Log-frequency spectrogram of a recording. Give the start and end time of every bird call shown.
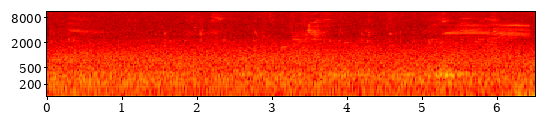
[0.06, 0.76] unidentified bird
[3.06, 6.52] Common Grackle (Quiscalus quiscula)
[4.86, 6.52] Red-winged Blackbird (Agelaius phoeniceus)

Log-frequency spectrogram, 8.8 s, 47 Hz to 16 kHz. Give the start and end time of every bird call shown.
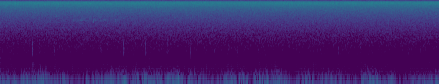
[1.28, 2.48] Rock Wren (Salpinctes obsoletus)

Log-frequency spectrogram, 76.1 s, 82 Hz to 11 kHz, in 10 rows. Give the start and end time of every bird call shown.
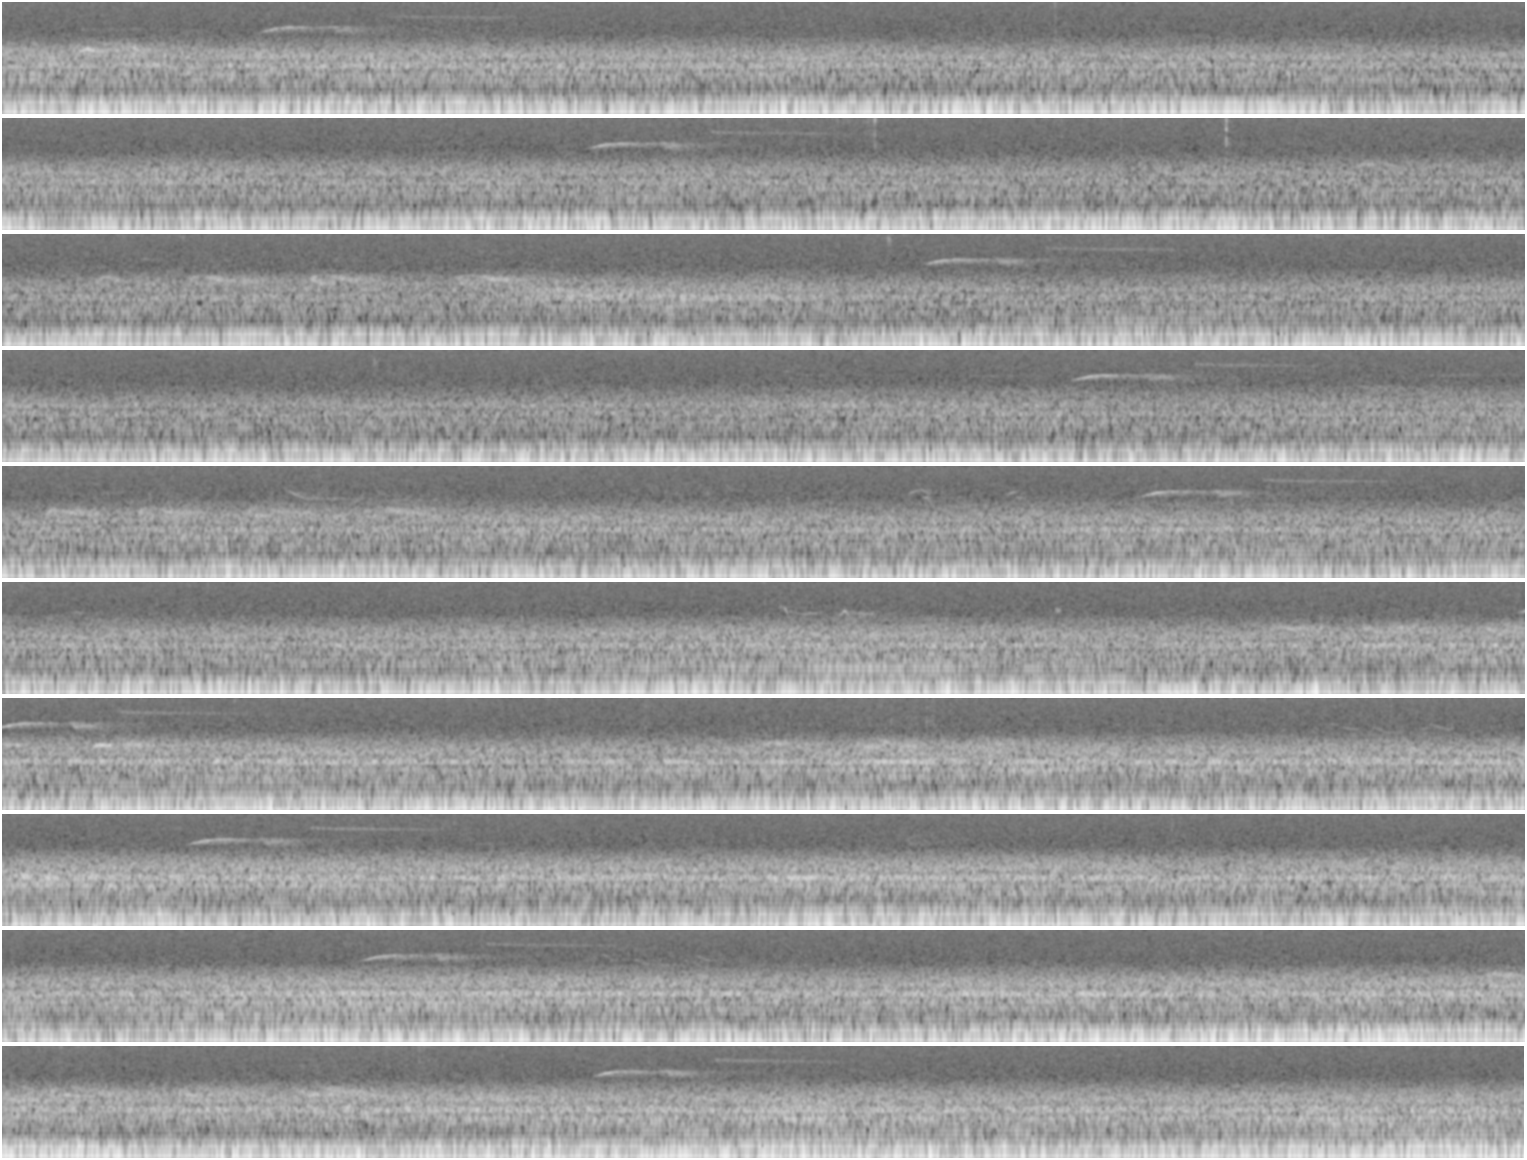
[1.24, 1.94] Eastern Towhee (Pipilo erythrophthalmus)
[10.54, 10.84] Eastern Towhee (Pipilo erythrophthalmus)
[15.54, 17.94] American Crow (Corvus brachyrhynchos)
[19.74, 20.34] Eastern Towhee (Pipilo erythrophthalmus)
[28.14, 28.74] Eastern Towhee (Pipilo erythrophthalmus)
[30.54, 32.84] American Crow (Corvus brachyrhynchos)
[36.14, 36.84] Eastern Towhee (Pipilo erythrophthalmus)
[44.34, 50.94] American Crow (Corvus brachyrhynchos)
[45.54, 46.34] Eastern Towhee (Pipilo erythrophthalmus)
[54.14, 54.64] Eastern Towhee (Pipilo erythrophthalmus)
[62.54, 63.24] Eastern Towhee (Pipilo erythrophthalmus)
[71.44, 72.14] Eastern Towhee (Pipilo erythrophthalmus)

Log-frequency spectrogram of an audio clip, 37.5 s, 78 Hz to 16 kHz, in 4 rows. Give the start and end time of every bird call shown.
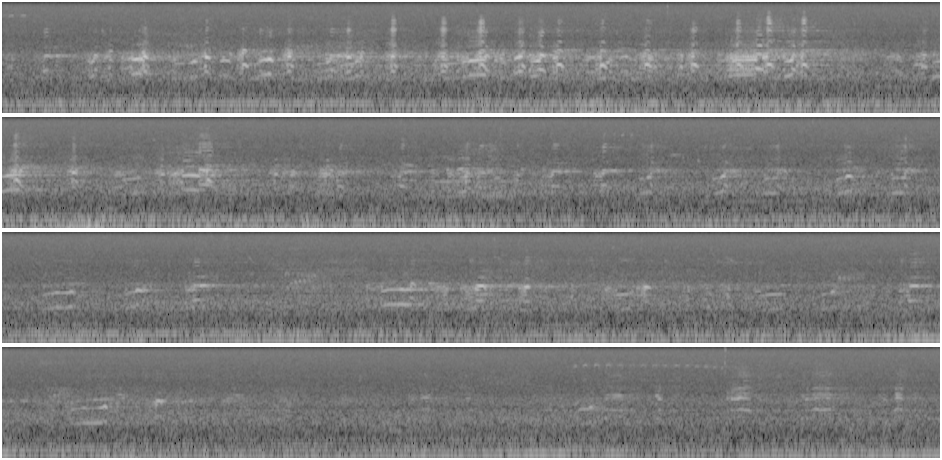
[0.00, 37.53] Canada Goose (Branta canadensis)
[1.50, 3.30] Red-bellied Woodpecker (Melanerpes carolinus)
[21.30, 22.10] Red-bellied Woodpecker (Melanerpes carolinus)
[27.00, 27.50] Red-bellied Woodpecker (Melanerpes carolinus)
[33.60, 35.40] Downy Woodpecker (Dryobates pubescens)

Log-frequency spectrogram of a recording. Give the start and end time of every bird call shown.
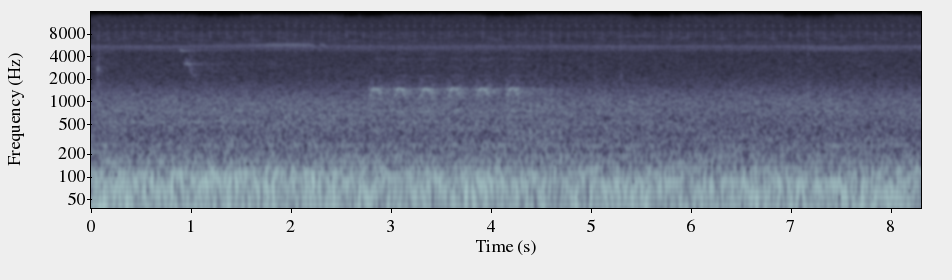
[0.60, 1.21] Northern Flicker (Colaptes auratus)
[2.50, 4.71] American Crow (Corvus brachyrhynchos)

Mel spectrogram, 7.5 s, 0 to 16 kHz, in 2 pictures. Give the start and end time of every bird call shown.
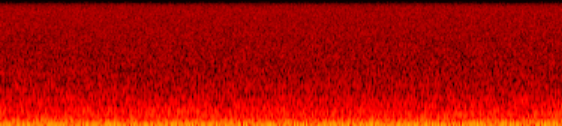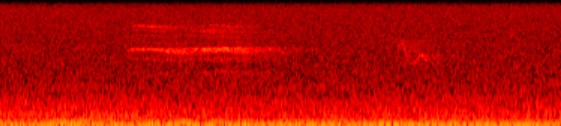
[4.29, 7.49] Blue Jay (Cyanocitta cristata)
[6.09, 7.49] Red-eyed Vireo (Vireo olivaceus)

